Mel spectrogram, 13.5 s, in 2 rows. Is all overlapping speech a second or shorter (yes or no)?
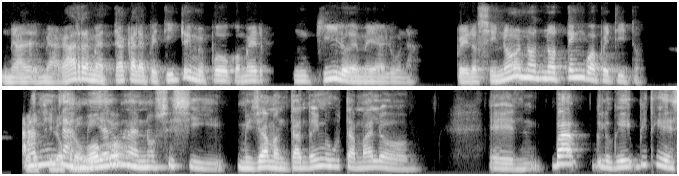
no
